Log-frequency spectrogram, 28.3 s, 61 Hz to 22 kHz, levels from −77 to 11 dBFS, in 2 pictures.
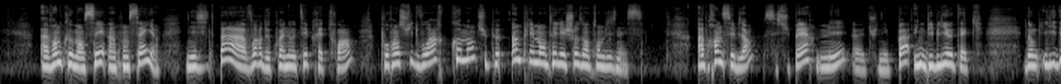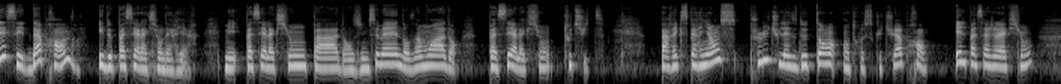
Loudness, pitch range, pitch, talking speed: -20 LUFS, 195-255 Hz, 225 Hz, 180 wpm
